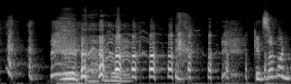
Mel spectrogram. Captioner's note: laughter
